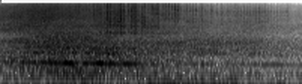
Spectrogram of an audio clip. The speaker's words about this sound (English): The thousands of heavy trucks they've brought in destroy local roads. Here's what it sounds like midday on a main street.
